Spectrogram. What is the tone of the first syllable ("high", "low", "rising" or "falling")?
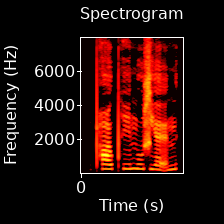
rising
